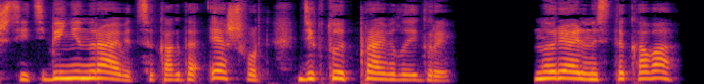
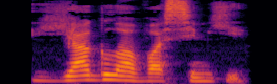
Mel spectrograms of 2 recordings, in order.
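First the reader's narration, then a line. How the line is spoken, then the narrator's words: Even tone. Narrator (Russian): ровным тоном проговорил Маркус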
